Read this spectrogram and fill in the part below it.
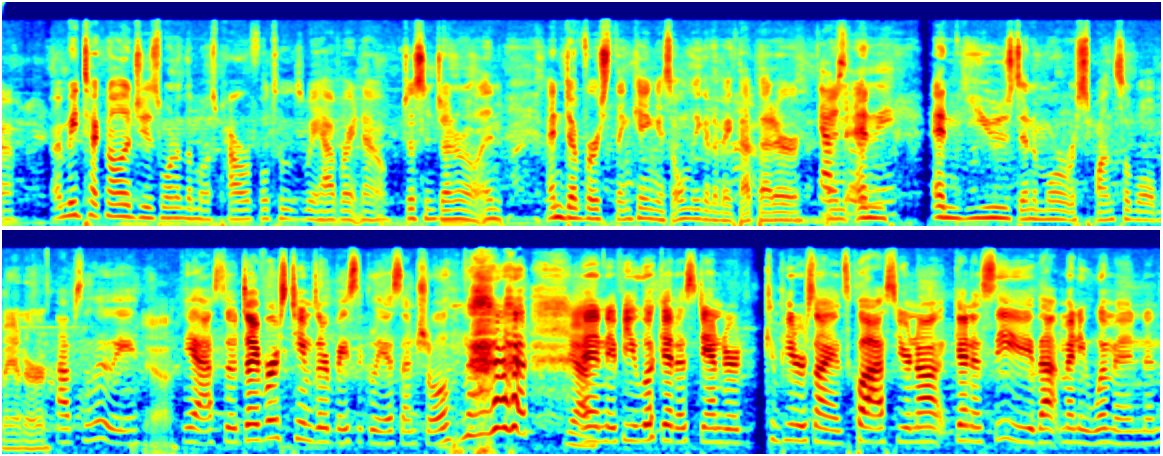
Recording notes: Live from LFNW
